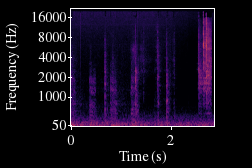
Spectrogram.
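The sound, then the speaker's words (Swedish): A door being opened to answer a caller: a run of light clicks and knocks followed by a louder, brighter rattle near the end, over a steady low background hum. “Okej, du kanske har rätt. Jag går och öppnar.”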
